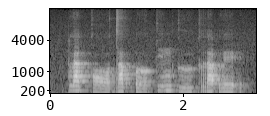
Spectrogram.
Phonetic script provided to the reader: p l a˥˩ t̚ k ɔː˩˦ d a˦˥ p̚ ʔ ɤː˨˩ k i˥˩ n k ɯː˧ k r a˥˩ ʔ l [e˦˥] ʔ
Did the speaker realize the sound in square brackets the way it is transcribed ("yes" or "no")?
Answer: yes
